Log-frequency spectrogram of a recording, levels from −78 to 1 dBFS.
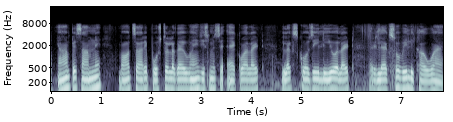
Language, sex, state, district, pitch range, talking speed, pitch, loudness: Hindi, male, Jharkhand, Garhwa, 115-125 Hz, 155 wpm, 120 Hz, -14 LUFS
